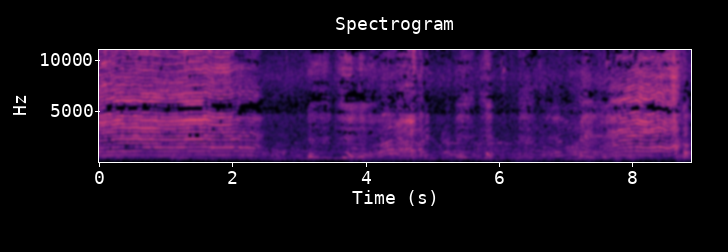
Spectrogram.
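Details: Child crying: wailing cry with sobbing breaks and wavering pitch, faint music behind.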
